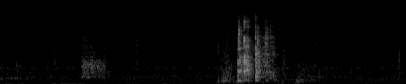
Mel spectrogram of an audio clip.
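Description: Card stock being handled and trimmed with scissors: faint paper rustling, with a short, louder crackle of card and blades about two and a half seconds in.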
